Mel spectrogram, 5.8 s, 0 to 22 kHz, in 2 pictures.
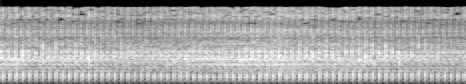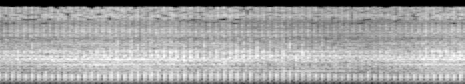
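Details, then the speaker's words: Lister Petter AC1 4 kVA diesel generator, 1980s British, 3000 rpm, after earlier no-start from suspected air in fuel resolved by extra fuel; strong even thump, no knocks or misses; normal running. "thank you guys for coming along watching a bit of teff's travails and i will play you out to the soundtrack of classic british engineering"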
